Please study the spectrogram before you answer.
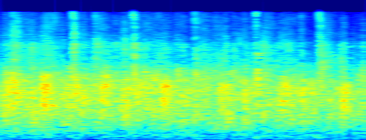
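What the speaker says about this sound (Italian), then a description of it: "per cui fate un applauso preventivo" Audience applause at a seminar on law and new technologies for IT, a steady patter of many hands clapping at moderate loudness for nearly two seconds, with no voices over it.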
